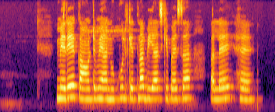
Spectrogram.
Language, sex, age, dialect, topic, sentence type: Magahi, female, 18-24, Central/Standard, banking, question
